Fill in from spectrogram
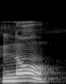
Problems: none marked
